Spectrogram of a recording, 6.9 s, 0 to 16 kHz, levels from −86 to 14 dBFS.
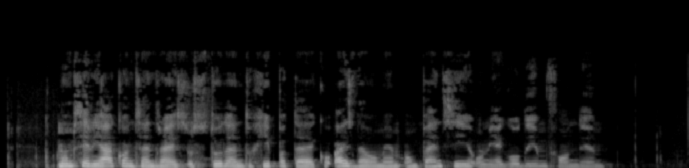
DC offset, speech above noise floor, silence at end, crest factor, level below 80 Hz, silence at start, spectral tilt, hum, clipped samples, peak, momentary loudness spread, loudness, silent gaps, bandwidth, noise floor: under 0.1%; 43 dB; 0.85 s; 20 dB; -72 dBFS; 0.45 s; -6 dB/octave; none; under 0.1%; -4 dBFS; 17 LU; -23 LUFS; none; 11 kHz; -66 dBFS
